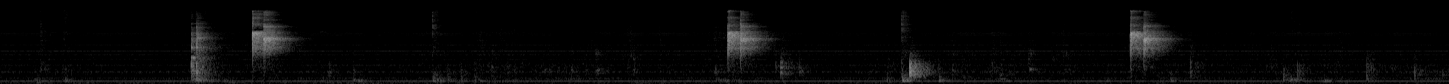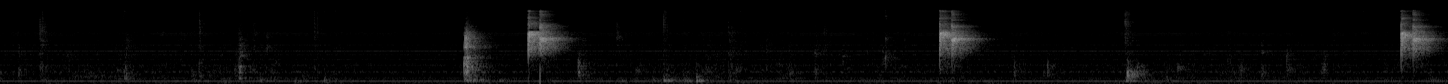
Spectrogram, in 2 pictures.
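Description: Dog's claws clicking on a laminate floor: about nine sharp clicks at irregular intervals, some in quick pairs, over a steady low electrical hum.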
